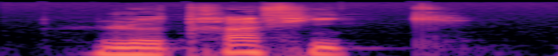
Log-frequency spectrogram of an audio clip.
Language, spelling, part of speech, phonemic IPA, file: French, trafic, noun, /tʁa.fik/, Fr-trafic.ogg
- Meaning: 1. traffic (commerce) 2. traffic (illegal trafficking) 3. traffic (people, vehicles)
